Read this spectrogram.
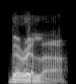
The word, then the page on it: barilla: British English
